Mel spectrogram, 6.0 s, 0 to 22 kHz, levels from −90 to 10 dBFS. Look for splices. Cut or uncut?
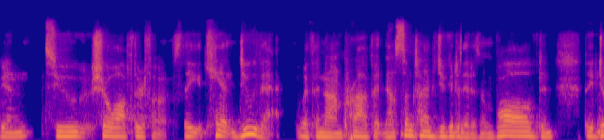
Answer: cut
